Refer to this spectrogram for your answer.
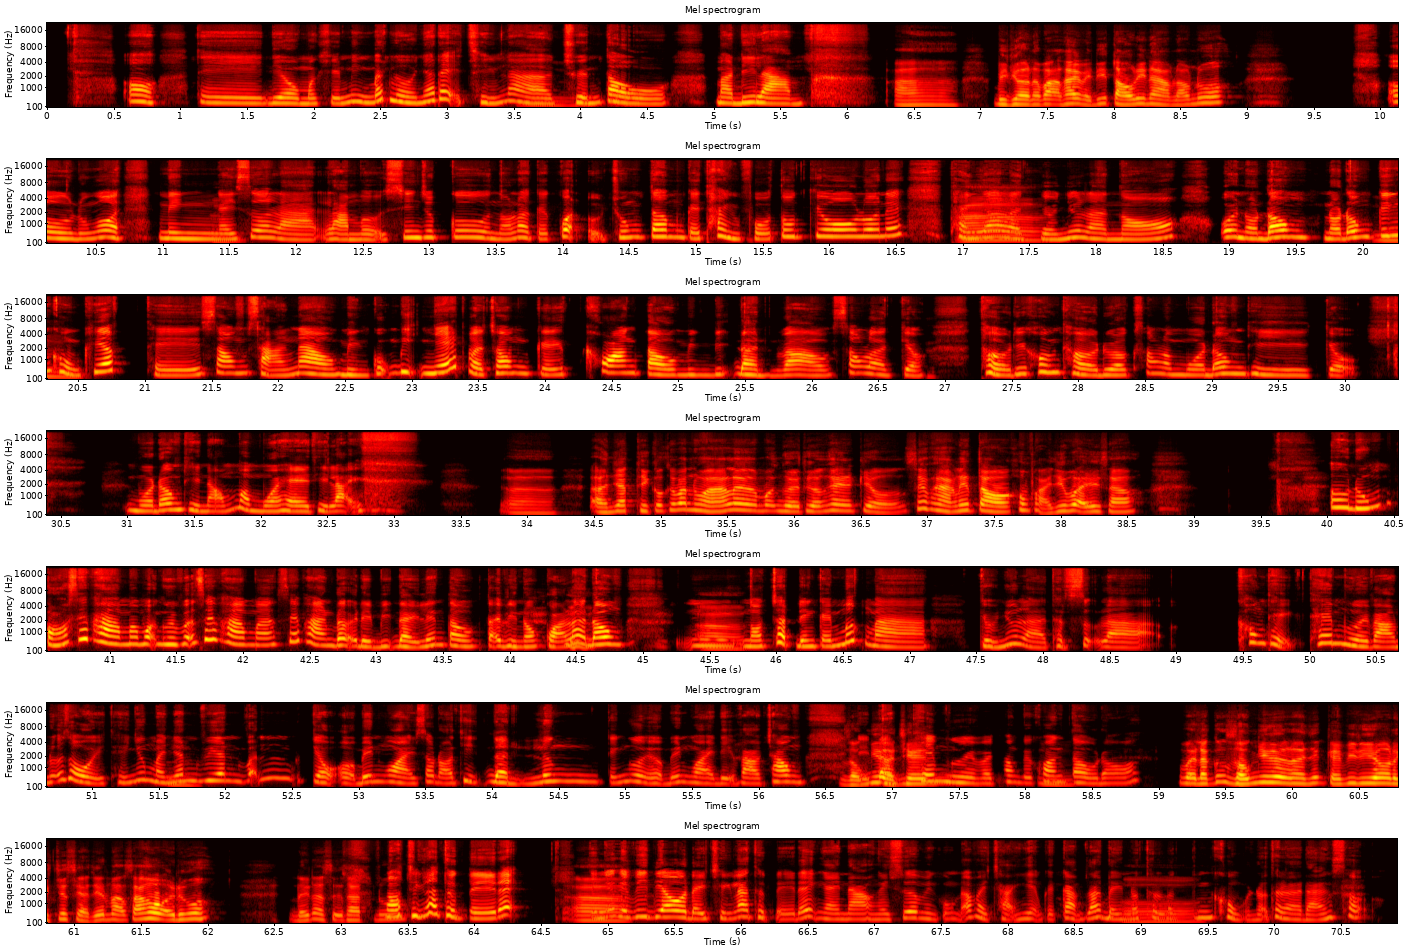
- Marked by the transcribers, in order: laugh; "làm" said as "nàm"; chuckle; unintelligible speech; tapping; other background noise
- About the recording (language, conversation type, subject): Vietnamese, podcast, Bạn có thể kể về một lần bạn bất ngờ trước văn hóa địa phương không?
